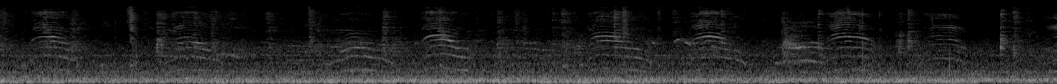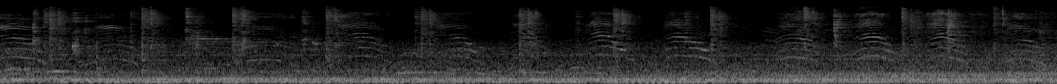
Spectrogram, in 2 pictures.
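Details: Mother cat trying to free a trapped kitten that finally finds its own way back; frequent short arched meows, several voices crowding together, over constant low hum and faint music-like background.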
